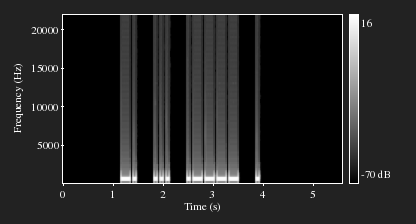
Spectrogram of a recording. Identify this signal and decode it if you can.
Morse code, heard as a keyed tone, about 19 wpm, spaced as for 14 wpm, 700 Hz. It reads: NS1E
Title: 048 Lesson 9g - Number 4 - Call Signs 20wpm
